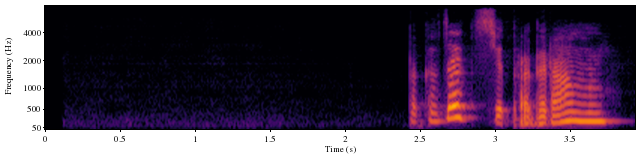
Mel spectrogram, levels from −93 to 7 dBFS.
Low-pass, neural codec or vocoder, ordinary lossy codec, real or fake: 7.2 kHz; codec, 44.1 kHz, 2.6 kbps, SNAC; none; fake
